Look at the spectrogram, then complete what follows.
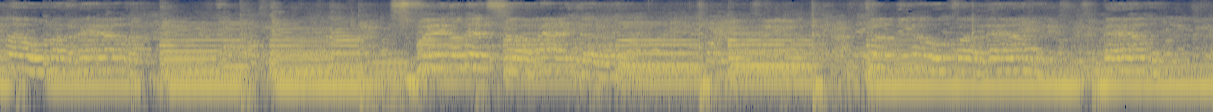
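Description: A man singing live into a microphone while strumming an acoustic guitar: long held, bending vocal notes over steady strummed chords.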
